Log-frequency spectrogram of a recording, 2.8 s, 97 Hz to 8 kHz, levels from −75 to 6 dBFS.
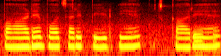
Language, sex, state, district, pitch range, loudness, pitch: Hindi, female, Arunachal Pradesh, Lower Dibang Valley, 205-220 Hz, -16 LUFS, 210 Hz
